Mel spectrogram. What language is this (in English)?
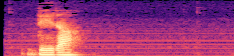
Gujari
